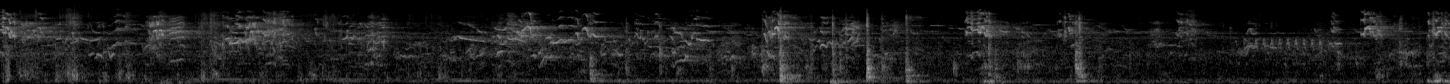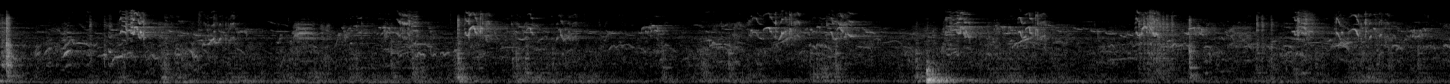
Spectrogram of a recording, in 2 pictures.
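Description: Many wild birds chirping and calling in bushland, with a few sharp knocks scattered through as people handle the camper trailer.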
